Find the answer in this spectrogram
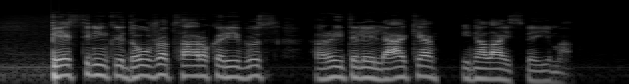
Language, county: Lithuanian, Klaipėda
